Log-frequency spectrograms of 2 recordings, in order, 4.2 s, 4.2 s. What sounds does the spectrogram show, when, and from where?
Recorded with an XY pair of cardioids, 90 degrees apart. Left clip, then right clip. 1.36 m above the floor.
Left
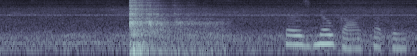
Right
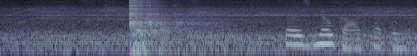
1.3 s a gunshot: 60° left, 3.5 m
2.9 s a woman speaking: 15° left, 0.5 m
